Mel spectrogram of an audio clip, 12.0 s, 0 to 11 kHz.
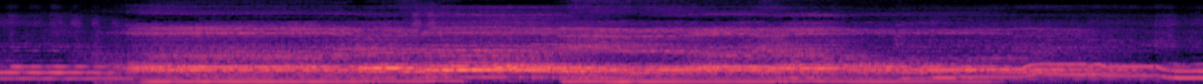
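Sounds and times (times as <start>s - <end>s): low undertone: 0.7s - 11.7s
man chanting: 0.8s - 11.8s.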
